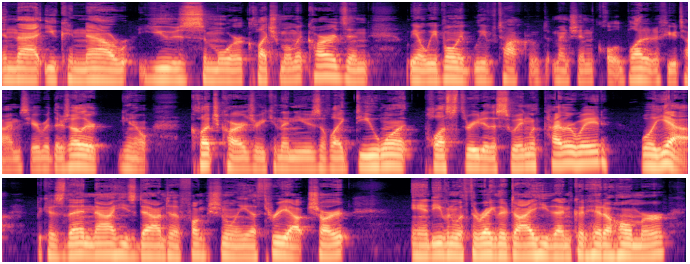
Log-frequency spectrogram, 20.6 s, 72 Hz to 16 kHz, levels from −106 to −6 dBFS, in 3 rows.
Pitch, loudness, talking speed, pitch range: 110 Hz, -17 LUFS, 220 wpm, 105-115 Hz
